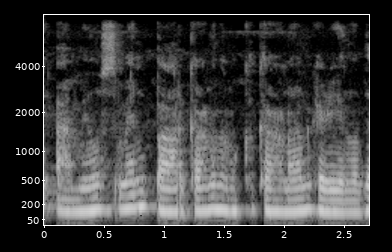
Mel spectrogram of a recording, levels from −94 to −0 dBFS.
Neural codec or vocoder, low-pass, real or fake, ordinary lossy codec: none; 7.2 kHz; real; none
